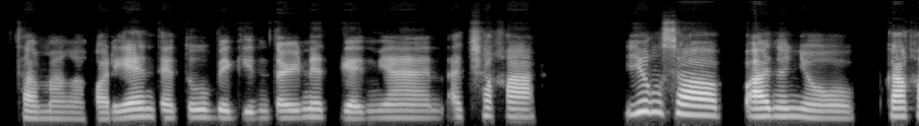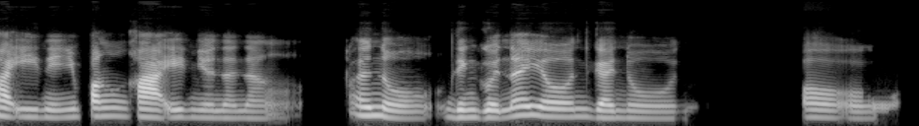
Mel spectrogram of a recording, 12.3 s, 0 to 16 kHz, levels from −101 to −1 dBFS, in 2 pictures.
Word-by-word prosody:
sa 165 - +1
mga 155 -1 -9
kuryente, 175 +5 +1
tubig, 180 -2 -4
internet 170 +4 -2
ganyan 170 +1 -2
at 190 - -4
saka, 200 -3 0 0.6
yung 305 +2 +1
sa 245 -4 +7 0.2
pa 200 0 +6
ano 205 - 0
niyo 190 -4 -3 0.4
kakainin 190 -3 +2
yung - - -57
pangkain 195 -3 +4
niyo 175 -1 -4
na 165 -1 -6
ng 160 -1 -8 0.6
ano, 170 -8 0
linggo 180 -1 0
na 220 +5 +3
yun 195 -4 0
gano'n. 165 -3 -3 0.8
Oo. 175 - -6
180 Hz, 120 wpm, -25 LUFS, 170-200 Hz, 0.8 s, sa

